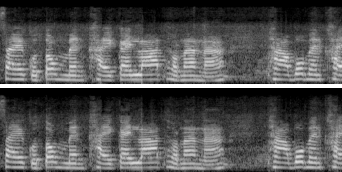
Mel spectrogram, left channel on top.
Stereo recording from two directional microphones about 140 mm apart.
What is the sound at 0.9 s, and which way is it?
Speech, 20° right (ahead or behind).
